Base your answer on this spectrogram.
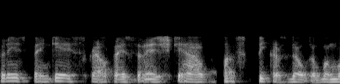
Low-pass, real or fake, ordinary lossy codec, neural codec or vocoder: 3.6 kHz; fake; Opus, 24 kbps; codec, 16 kHz, 2 kbps, FunCodec, trained on LibriTTS, 25 frames a second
